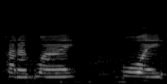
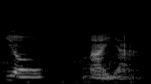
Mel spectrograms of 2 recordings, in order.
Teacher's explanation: sometimes your Y is going to sound like a semivowel. It's soft, Paraguay, boy, and sometimes it's going to be a little harsher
